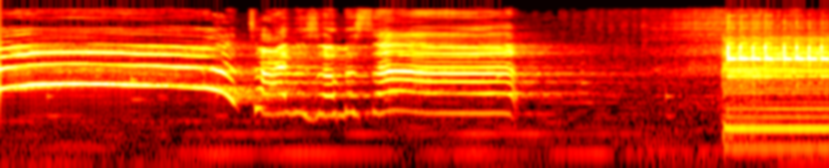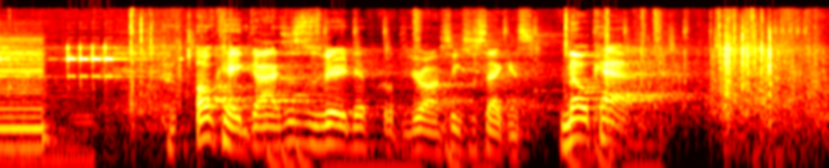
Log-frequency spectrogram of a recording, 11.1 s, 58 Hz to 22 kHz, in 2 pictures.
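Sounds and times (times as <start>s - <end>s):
game show buzzer: 4.8s - 6.5s.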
